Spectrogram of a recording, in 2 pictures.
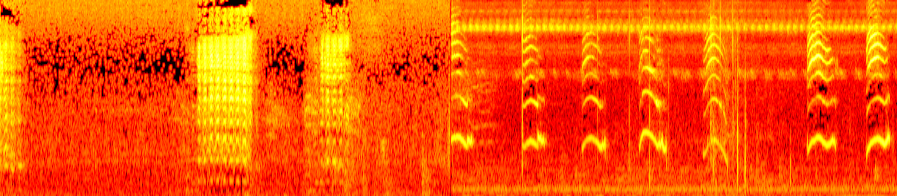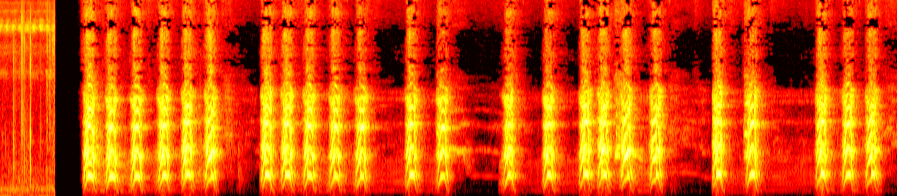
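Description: A string of different animal calls. First come a few drawn-out calls, then short chirping calls over a steady hum, then from about halfway on quick runs of short, sharp calls at about four a second.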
